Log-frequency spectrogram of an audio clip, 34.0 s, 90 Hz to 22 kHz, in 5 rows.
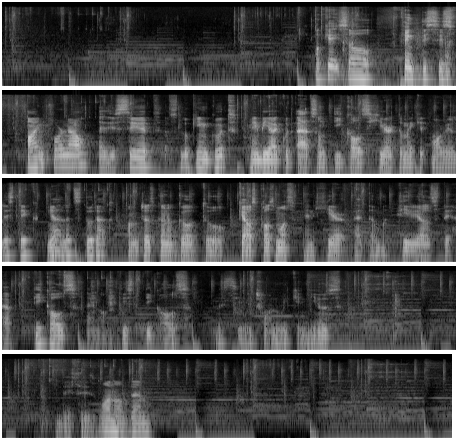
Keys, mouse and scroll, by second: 4.6 middle click, 4.7 click, 5.1 F3, 7.1 click, 18.8 scroll down 1, 21.2 scroll down 1, 25.8 click, 29.6 click, 29.9 middle click, 30.2 F3, 30.3 right click, 30.5 click, 31.6 click, 32.3 right click, 32.5 click, 32.6 right click, 32.9 click, 32.9-33.7 typing, 33.5 click, 33.8 click.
